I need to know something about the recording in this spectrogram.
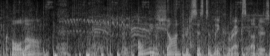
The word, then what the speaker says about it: Colm: But in truth, and as some Irish accented characters pronounce it, it's closer to Kolong.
